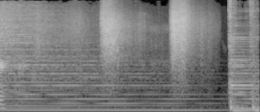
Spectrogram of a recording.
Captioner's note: sweeping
